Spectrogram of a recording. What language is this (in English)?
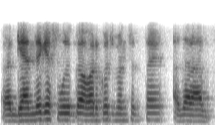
Hindi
